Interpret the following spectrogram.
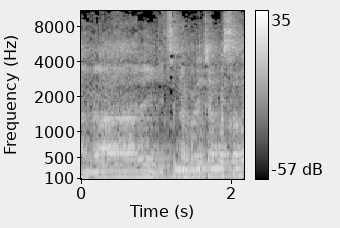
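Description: A man's voice holding one long, level-pitched hesitation sound, a drawn-out 'uhh', for about a second, then going on with a few quick speech sounds.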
